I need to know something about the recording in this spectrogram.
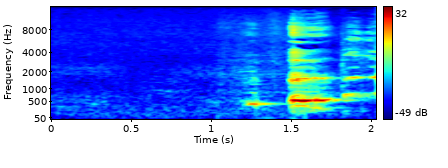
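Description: Near quiet at first, then about a second and a half in a sudden loud vocal outburst from a person, short and broken.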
